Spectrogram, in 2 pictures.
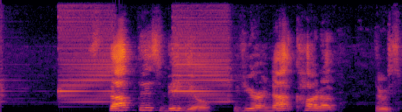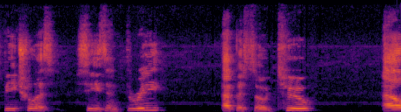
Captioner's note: alarm stops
